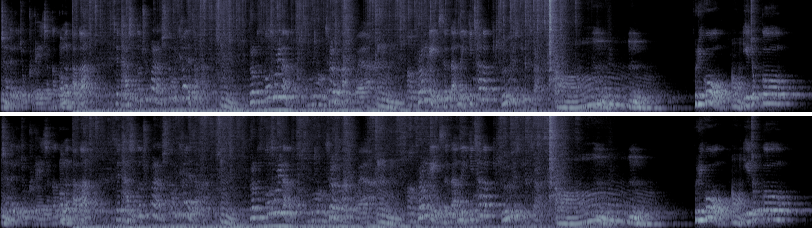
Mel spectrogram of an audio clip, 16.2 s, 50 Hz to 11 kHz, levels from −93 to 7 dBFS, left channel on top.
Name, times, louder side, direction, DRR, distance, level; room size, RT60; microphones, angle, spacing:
voice 1, 0.0-4.1 5.0-7.6 8.1-10.8 11.8-12.2 12.5-12.9 13.9-14.4 14.8-15.6, equal, 85° left, -3 dB, 2.0 m, -42 dB
voice 2, 1.2-1.5 4.4-4.8 7.5-8.1 11.1-13.1 14.6-14.9, equal, 5° right, 4 dB, 0.4 m, -43 dB
sound 1, 1.4-12.2, left 2 dB, 50° left, 1.3 m, -43 dB
8.2 x 4.5 x 3.9 m, 1.4 s
head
